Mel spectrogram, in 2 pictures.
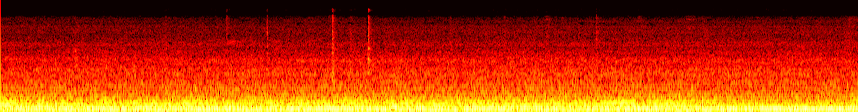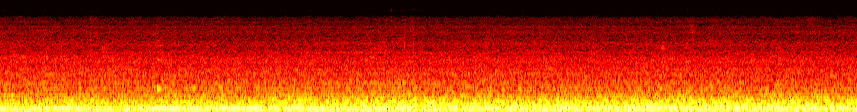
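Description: Aircraft propeller engines drone loudly and steadily from close by.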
